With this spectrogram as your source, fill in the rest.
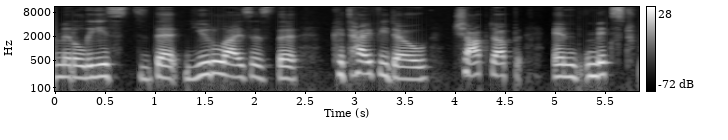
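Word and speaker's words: kataifi: the pastry part right, which I'm going to mispronounce, but it was kafi.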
